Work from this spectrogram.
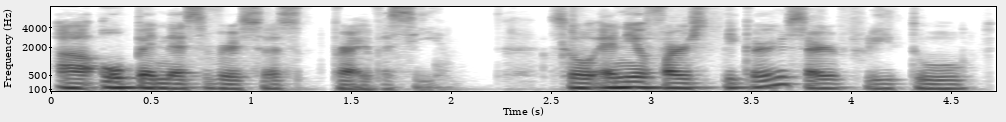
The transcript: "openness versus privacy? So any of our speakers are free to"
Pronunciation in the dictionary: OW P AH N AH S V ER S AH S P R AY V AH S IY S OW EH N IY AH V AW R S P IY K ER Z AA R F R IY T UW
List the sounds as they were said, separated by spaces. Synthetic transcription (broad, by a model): OW P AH N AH S V ER S AH S P R AY V AH S IY S OW EH N IY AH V AW R S P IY K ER S AA R F R IY T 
